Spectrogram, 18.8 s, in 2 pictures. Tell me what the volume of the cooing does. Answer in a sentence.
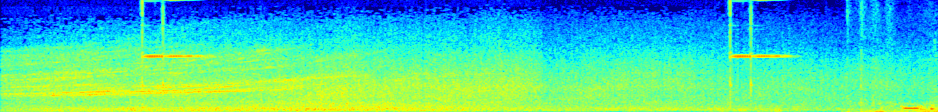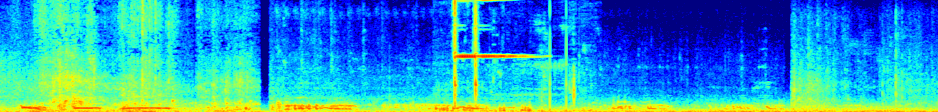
The loudness of the cooing goes down.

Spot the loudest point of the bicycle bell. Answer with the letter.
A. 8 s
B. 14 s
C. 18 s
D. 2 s
B.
